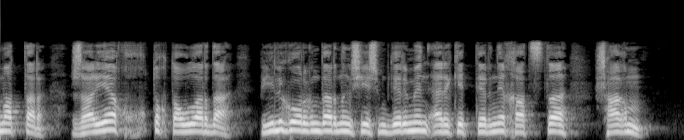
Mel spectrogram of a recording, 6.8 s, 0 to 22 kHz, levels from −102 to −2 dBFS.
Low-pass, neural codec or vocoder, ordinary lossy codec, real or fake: 7.2 kHz; none; MP3, 96 kbps; real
